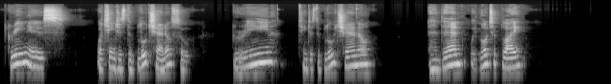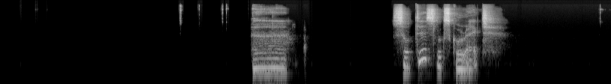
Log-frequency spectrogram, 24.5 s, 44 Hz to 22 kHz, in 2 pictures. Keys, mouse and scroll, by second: 5.3-6.9 drag, 15.6 right click, 16.4 click, 16.9 click, 24.0-24.4 drag.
